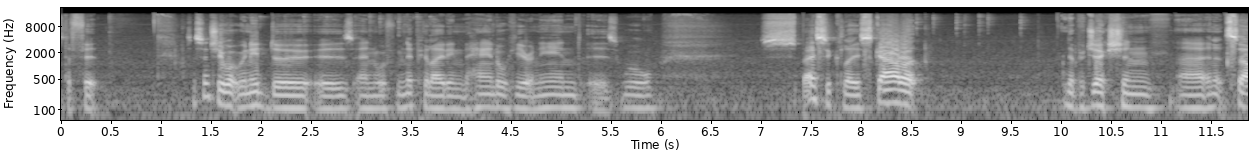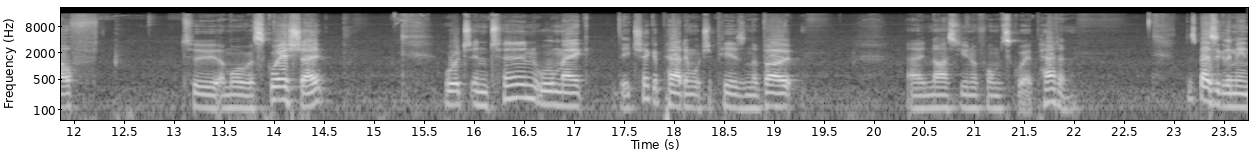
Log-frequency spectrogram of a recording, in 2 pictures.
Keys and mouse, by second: 1.1 Escape, 2.0 alt+middle click, 2.3 alt+right click, 2.7 alt+middle click, 2.9 alt+right click, 3.2 alt+click, 3.5 alt+right click, 3.7 alt+middle click, 5.1 click, 9.1 alt+right click, 9.3 alt+click, 10.2 alt+click, 11.8 ctrl+2.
